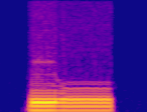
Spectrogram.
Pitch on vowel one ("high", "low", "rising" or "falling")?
high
